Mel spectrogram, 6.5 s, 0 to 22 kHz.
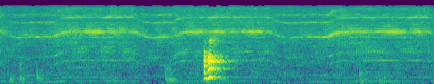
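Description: Force1 Orbiter flying orb ball's small propeller motors whining, the pitch stepping up and down again and again as the orb climbs and hovers. A short, loud exclamation about three seconds in.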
